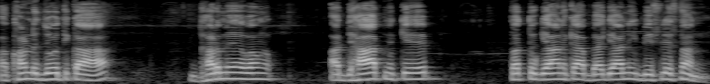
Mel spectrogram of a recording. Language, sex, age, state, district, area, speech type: Hindi, male, 60+, Bihar, Darbhanga, rural, spontaneous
